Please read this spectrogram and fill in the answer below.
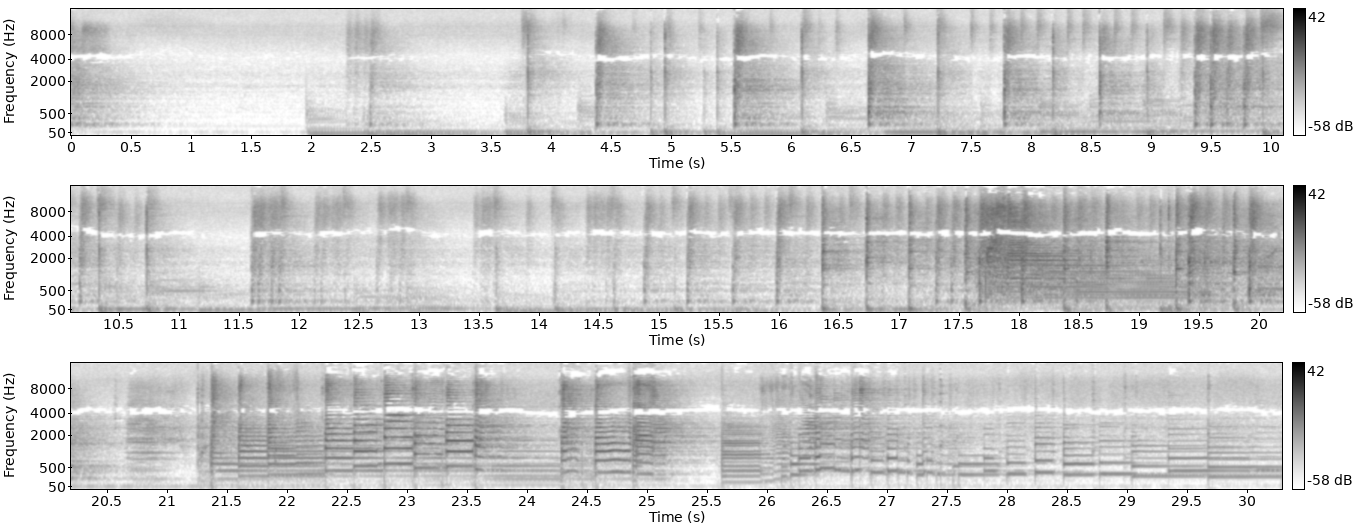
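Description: Rock drum kit played in a soundcheck: kick drum, snare and cymbal hits after a brief quiet start, with a loud cymbal wash a little past halfway. About two-thirds of the way in, melodic runs of notes from another band instrument come in.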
